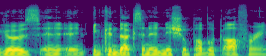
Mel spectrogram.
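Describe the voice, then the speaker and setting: A man with a plain, everyday voice at a medium pitch and moderate pace. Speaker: podcast host. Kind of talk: casual chat.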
